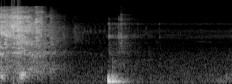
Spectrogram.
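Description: A bowl is set down on a table with a light knock.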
